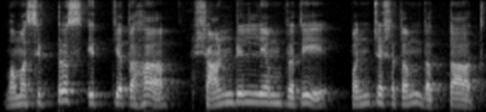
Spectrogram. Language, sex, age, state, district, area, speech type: Sanskrit, male, 30-45, Karnataka, Mysore, urban, read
